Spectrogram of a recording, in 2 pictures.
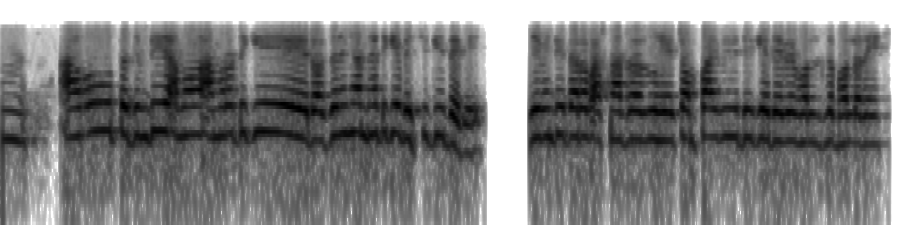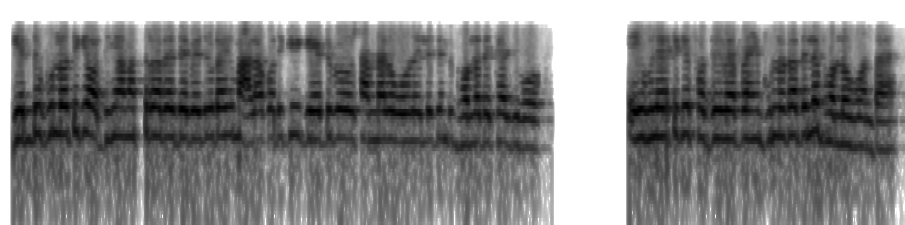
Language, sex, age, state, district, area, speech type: Odia, female, 60+, Odisha, Khordha, rural, conversation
